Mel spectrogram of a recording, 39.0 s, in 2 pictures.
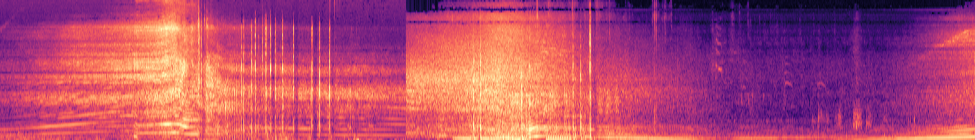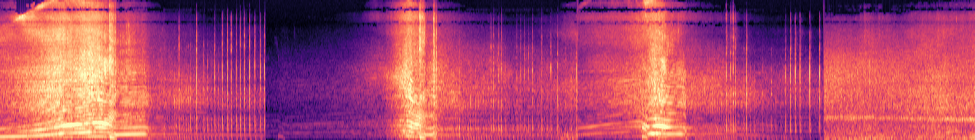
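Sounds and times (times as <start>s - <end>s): car engine revving: 0.0s - 24.8s, 25.7s - 39.0s
exhaust pops and crackles: 3.9s - 7.4s, 9.4s - 12.0s, 22.9s - 24.8s, 28.6s - 31.2s, 33.8s - 36.0s.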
